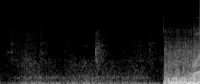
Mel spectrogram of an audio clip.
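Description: Faint room tone, then about one and a half seconds in, loud road noise cuts in abruptly: a Harley-Davidson Street Glide's V-twin running at highway speed, with wind rushing over the microphone.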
